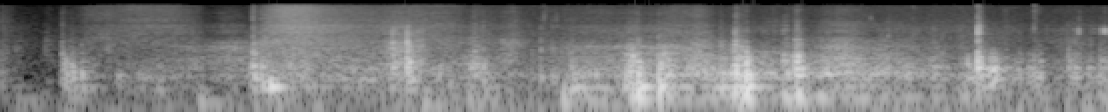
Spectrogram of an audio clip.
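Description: A heavy plastic case scrapes and thumps on a rubber mat.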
